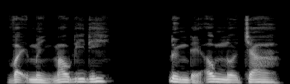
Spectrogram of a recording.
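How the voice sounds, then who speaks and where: A man's voice: on the low side, normal speed, mellow, husky, no room sound, studio quality. Man reading as a cheeky young village man. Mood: teasing. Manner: teasing, playful.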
